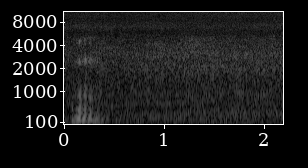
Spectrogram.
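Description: Steady hiss of background noise on the microphone's sound, with a short low vocal murmur from a man just at the start.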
